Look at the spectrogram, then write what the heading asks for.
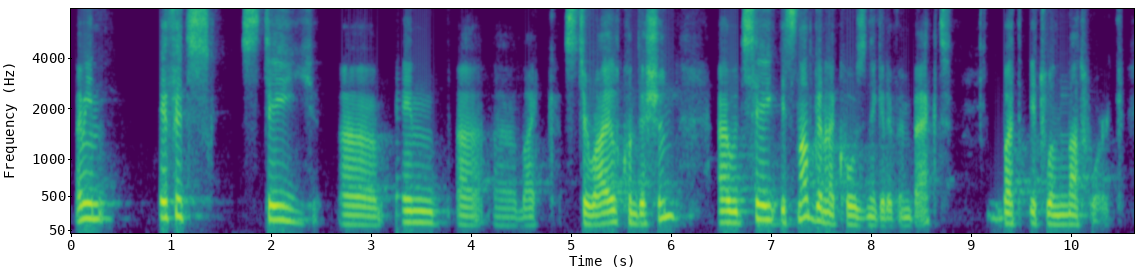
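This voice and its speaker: A man's voice: mid-range voice, very animated, measured pace, darkish tone, big-room sound. A man from Egypt who researches malaria vaccines, answering on a webinar panel in an explanatory way with many "uh" and "like" fillers over a video call.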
